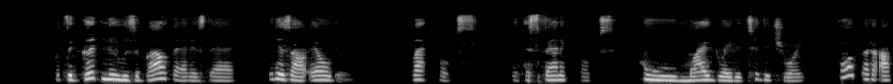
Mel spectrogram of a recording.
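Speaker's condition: No condition

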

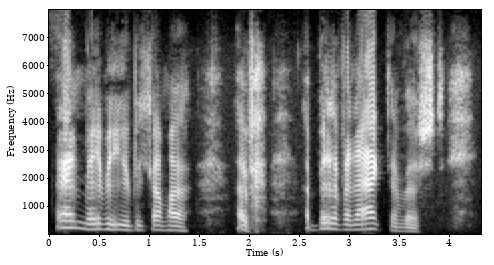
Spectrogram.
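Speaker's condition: Spinal muscular atrophy; lifelong wheelchair use

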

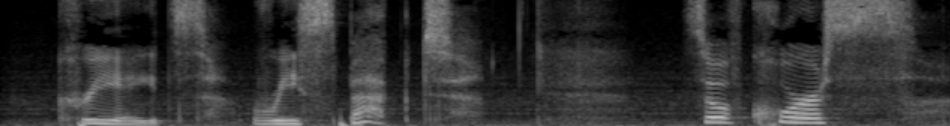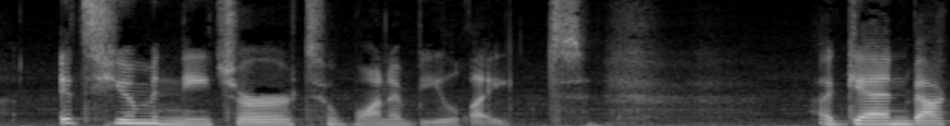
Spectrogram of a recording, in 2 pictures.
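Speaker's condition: No condition

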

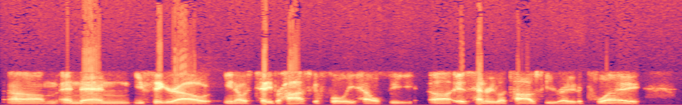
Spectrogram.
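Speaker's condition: No condition

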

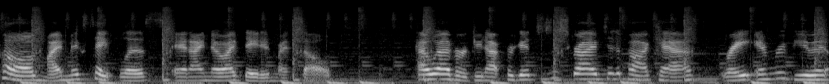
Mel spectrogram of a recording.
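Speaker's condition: No condition

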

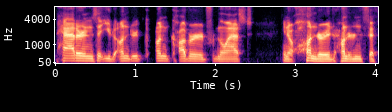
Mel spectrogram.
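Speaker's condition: No condition

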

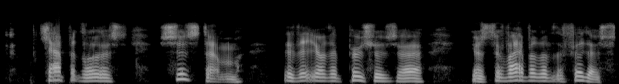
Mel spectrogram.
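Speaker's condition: Spinal muscular atrophy; congenital, wheelchair use whole life

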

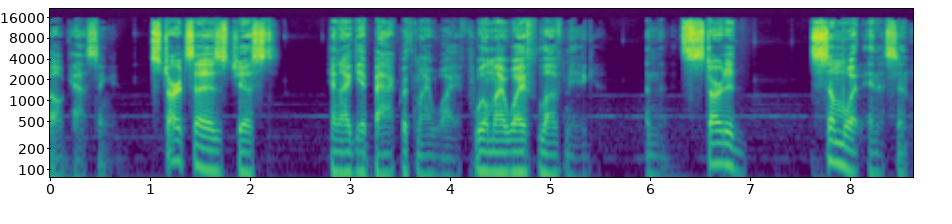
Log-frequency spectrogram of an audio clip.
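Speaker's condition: No condition

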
